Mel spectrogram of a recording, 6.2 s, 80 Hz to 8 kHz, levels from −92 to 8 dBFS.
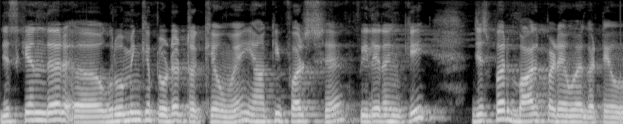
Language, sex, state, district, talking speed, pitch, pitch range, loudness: Hindi, male, Chhattisgarh, Raigarh, 220 wpm, 150 Hz, 145-170 Hz, -13 LUFS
